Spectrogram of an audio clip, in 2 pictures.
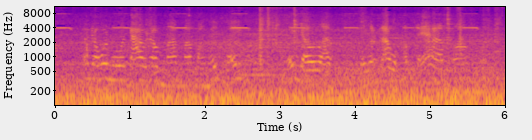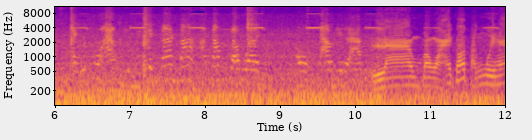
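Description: Busy road traffic, mostly motorbikes, giving a steady low rumble, with a person talking over it. A faint short high beep repeats about twice a second for most of the stretch.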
